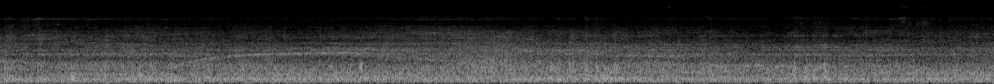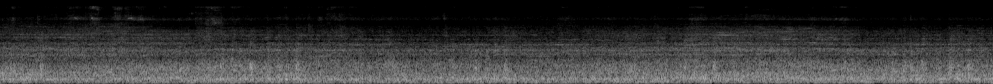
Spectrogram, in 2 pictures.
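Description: A long freight train rumbles and clatters past close by.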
